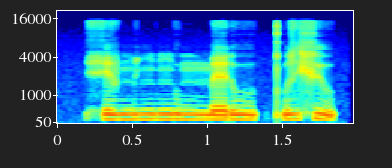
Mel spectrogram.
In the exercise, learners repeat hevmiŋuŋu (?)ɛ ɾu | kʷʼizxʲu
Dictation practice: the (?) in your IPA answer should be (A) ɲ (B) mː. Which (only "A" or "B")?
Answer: B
